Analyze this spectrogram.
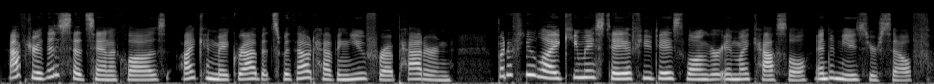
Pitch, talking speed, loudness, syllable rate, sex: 255 Hz, 205 wpm, -16 LUFS, 5.1 syllables/s, female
